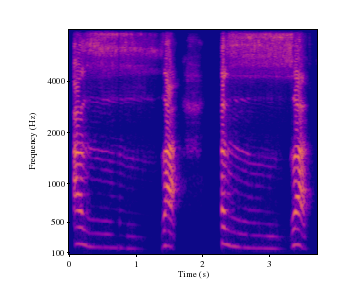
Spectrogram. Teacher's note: জিহ্বার নিচের দাঁতের গোড়ায় থাকবে এবং এটাকে বাজিং সাউন্ড দিতে হবে।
